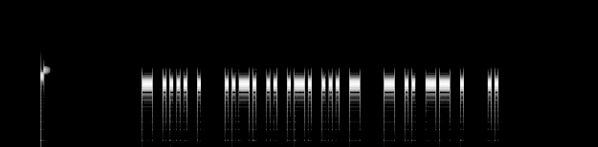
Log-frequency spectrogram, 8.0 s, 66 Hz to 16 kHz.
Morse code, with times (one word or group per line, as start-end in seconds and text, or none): 1.9-2.7 THE
3.0-4.8 FIRST
5.1-6.2 TIME
6.5-6.7 I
